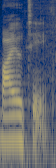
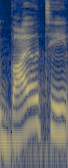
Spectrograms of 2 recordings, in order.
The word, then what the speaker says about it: BioTE: get the right thing done tell us about bio tea so what bio tea does is we look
